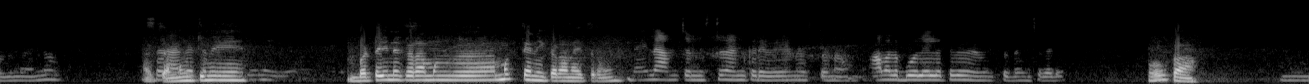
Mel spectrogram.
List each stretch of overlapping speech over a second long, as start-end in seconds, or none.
none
